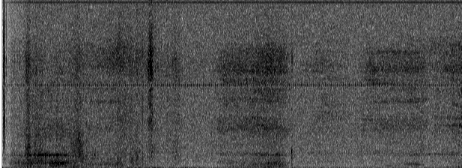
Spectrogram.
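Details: Several men sleeping in a room in a Korean farm home snore loudly, with low, rumbling, rattling snores over steady background room noise.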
